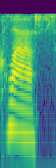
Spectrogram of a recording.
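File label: "class", US English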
